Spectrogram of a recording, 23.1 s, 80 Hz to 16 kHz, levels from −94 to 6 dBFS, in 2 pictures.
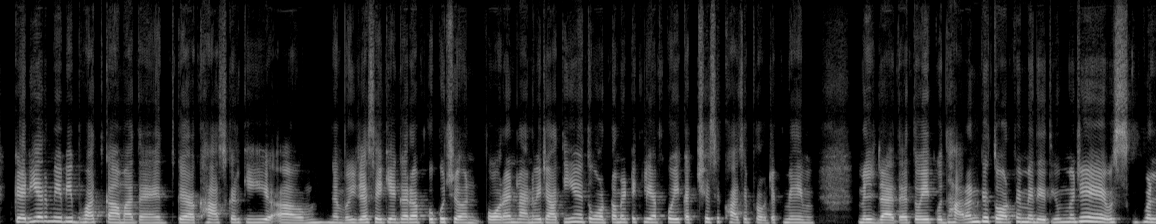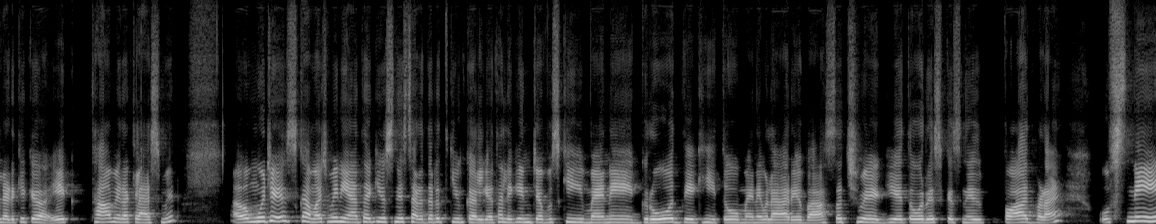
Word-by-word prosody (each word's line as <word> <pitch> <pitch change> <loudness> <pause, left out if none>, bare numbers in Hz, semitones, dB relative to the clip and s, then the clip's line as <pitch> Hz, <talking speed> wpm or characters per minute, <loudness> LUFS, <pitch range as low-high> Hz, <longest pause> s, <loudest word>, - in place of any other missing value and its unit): Career 275 +3 +3
में 295 -1 0
भी 280 0 +1
बहुत 235 0 -2
काम 215 -2 +2
आता 205 0 -1
है। 205 0 -2 0.2
क 210 -2 +4
ख़ासकर 220 0 -2
कि 225 -1 -5
अ, 205 -1 +1 0.4
वही 205 +1 -3
जैसे 220 +2 +2
कि 235 - +1
अगर 230 0 +1
आपको 230 0 +1
कुछ 240 +1 0
फ़ॉरेन 210 +2 0
लैंग्वेज़ 225 0 -1
आती 215 +4 -2
है, 265 -1 0
तो 245 -2 -2
ऑटोमैटिकली 235 +2 -1
आपको 230 +1 0
एक 230 -1 +1
अच्छे 220 +3 -1
से 255 +2 -8
ख़ासे 215 +2 -2
प्रोजेक्ट 205 -1 -6
में 220 -1 -3 0.6
मिल 225 0 +2
जाता 205 -1 +3
है। - - +3
तो 220 - +1
एक 215 0 +2
उदाहरण 235 +4 0
के 290 - +4
तौर 235 -2 +4
पे 275 - 0
मैं 245 -2 +1
देती 220 +1 0
हूँ। 240 - -2
मुझे 270 +1 +4
उस 235 +1 -2 0.2
वो - - +3
लड़के 230 +1 0
का 240 -3 +2 0.2
एक 455 -1 -2 0.2
था 250 -1 +3
मेरा 245 -2 +1
क्लासमेट। 235 +6 -2 0.6
अ, 225 - +2
मुझे 295 +3 +3
स 310 - -9
समझ 255 -4 +2
में 285 - +3
नहीं 275 -2 +4
आया 235 -1 +2
था 265 - +4
कि 270 +1 -1
उसने 265 0 0
सर 255 -3 0
दर्द 250 +2 -1
क्यों 245 -2 -3
कर 230 -2 +2
लिया 215 0 +1
था? 255 - -4
लेकिन 240 +1 0
जब 230 -1 -1
उसकी 240 +1 -2
मैंने 215 +1 +2 0.3
ग्रोथ 235 +2 +5
देखी, 225 0 -1
तो 215 0 0
मैंने 210 0 -3
बोला, 210 0 +1
"अरे, 205 0 0
वाह! 195 +1 +3
सच 245 +1 -3
में, 250 -2 +3 0.2
ये 225 -1 +3
तो 225 0 +3
रिस्क 230 0 -1
इसने 220 -1 -1 0.3
बहुत 230 +2 +3
बड़ा 205 -2 +1
है। 330 - -2 0.5
उसने 305 +5 +2
230 Hz, 230 wpm, -23 LUFS, 215-250 Hz, 0.6 s, ग्रोथ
